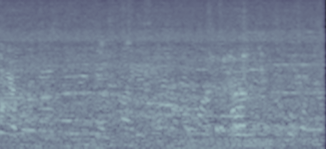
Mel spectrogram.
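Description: Outdoor background: a steady low rumble with faint, distant voices.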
